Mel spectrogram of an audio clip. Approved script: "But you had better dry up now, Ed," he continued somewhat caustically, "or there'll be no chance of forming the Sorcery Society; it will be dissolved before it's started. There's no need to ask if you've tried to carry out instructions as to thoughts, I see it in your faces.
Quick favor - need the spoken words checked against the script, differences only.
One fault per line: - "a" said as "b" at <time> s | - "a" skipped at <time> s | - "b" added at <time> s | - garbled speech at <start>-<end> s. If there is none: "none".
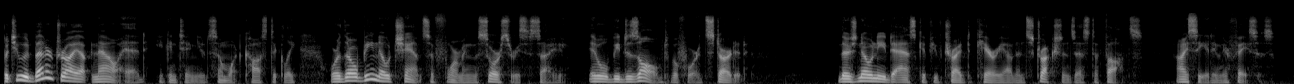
none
